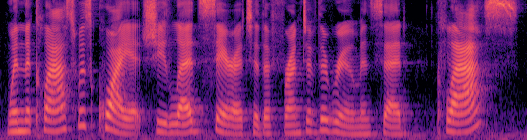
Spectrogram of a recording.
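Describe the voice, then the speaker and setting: A woman reading a children's picture book aloud, slow, careful and expressive. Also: lowish voice. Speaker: storyteller.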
